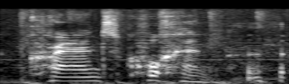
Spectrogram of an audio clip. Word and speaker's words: Kranzkuchen: to make today okay well today we've got crayons corn that's how you pronounce it that's right and what it actually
